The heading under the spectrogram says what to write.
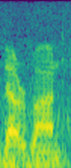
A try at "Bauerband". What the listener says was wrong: Bauerband. You made that German. Bauerband.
